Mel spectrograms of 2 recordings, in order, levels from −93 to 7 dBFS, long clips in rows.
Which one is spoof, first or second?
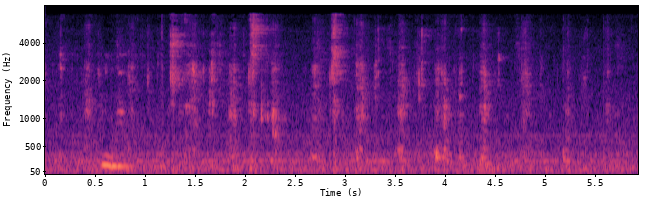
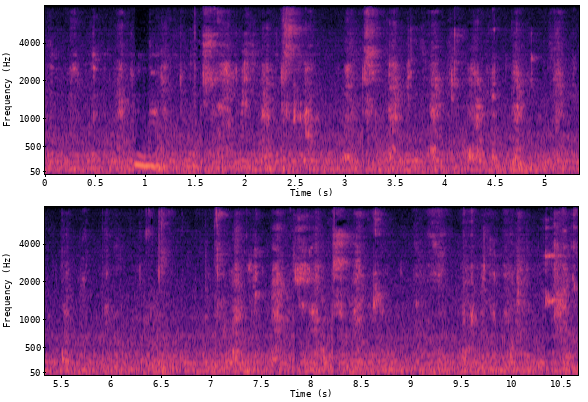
second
